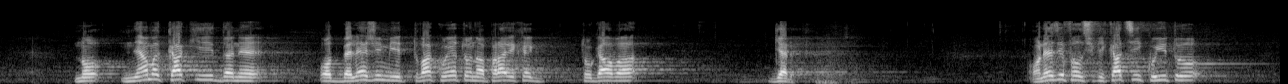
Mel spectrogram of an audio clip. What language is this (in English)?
Bulgarian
